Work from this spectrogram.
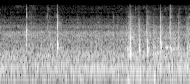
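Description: Sparse, quiet keystrokes on a computer keyboard while entering data into an Excel spreadsheet, a few isolated clicks early on followed by a short cluster of taps near the end against a soft background hiss.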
